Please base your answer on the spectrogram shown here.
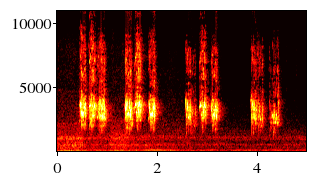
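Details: Aviary budgerigars at play chirp in rapid clusters of two to three harsh, scratchy notes, the groups coming about every second, with a faint low hum behind.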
